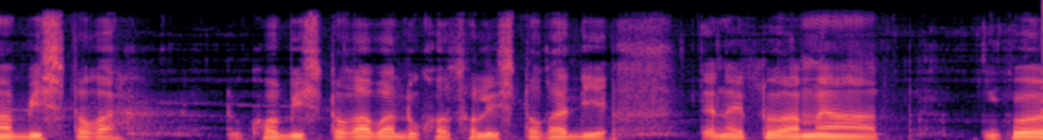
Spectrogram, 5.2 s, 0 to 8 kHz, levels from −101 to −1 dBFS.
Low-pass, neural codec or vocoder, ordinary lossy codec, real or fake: 7.2 kHz; none; none; real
